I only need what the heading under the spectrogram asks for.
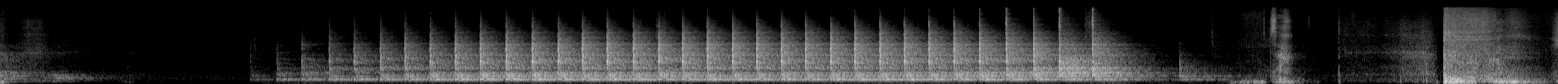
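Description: Rapid, steady hammering of tiny nails into a barrel: dozens of quick, evenly spaced metallic taps for about eight seconds, loud, followed by a few scattered knocks and clatter.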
